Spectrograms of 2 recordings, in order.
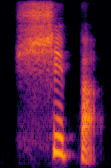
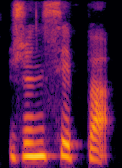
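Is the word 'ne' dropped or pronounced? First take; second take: dropped; pronounced. First: The word 'ne' is left out entirely. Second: The word 'ne' is fully pronounced.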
